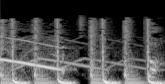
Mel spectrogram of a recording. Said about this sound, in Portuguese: Toca a sirene!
